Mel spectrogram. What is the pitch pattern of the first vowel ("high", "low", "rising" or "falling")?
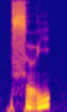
rising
